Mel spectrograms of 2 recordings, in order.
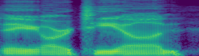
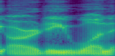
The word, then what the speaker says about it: Arteon: Phonetically, Volkswagen's new flagship is Arteon. Philosophically, it's art plus 3 letters tagging along for the ride. Think of it as the Arteon and you'll mispronounce it but nail the idea.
